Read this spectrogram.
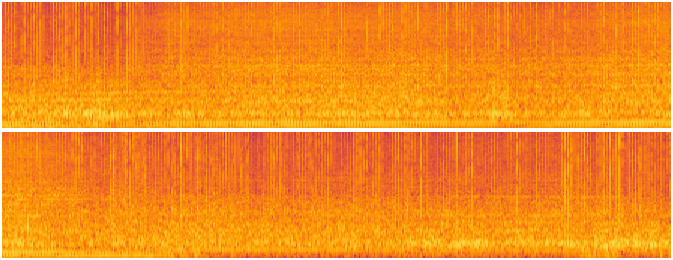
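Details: Engine running with an uneven, lumpy note that settles lower partway through; the rough, stumbling beat points to an engine misfire.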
